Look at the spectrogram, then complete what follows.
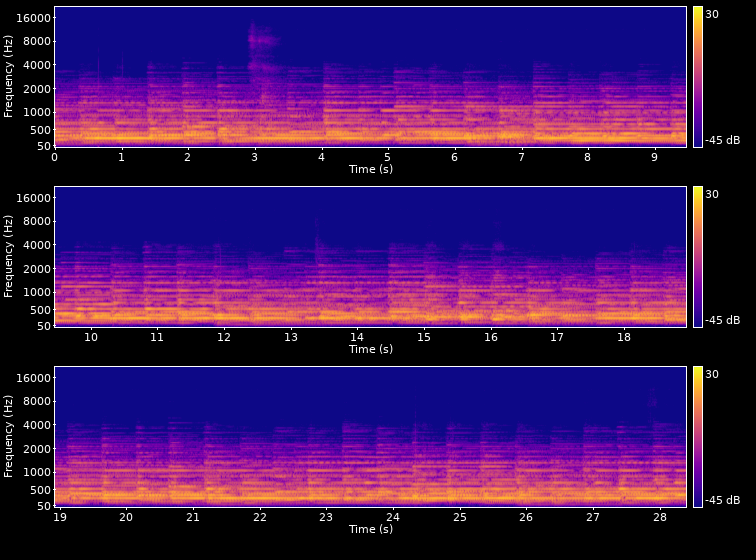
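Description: Piano music playing held chords with a steady level throughout.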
